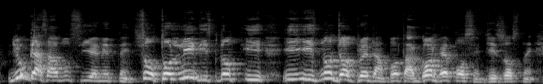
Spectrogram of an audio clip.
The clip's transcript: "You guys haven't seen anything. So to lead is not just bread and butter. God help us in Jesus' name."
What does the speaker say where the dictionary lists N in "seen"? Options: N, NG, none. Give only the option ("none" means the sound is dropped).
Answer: none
